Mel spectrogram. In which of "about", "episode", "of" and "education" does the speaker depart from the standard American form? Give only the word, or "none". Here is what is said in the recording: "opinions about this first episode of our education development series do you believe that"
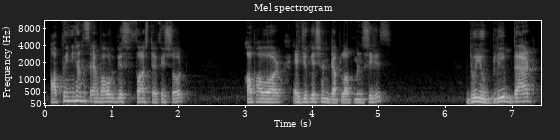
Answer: of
